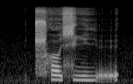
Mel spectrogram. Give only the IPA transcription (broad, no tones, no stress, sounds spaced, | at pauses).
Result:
ʈ͡ʂʰ ʌ ɕ i j ḛ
